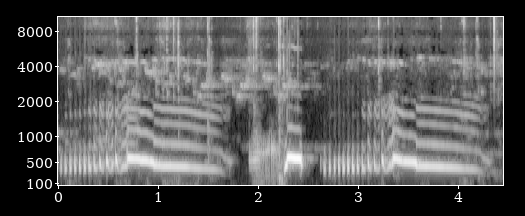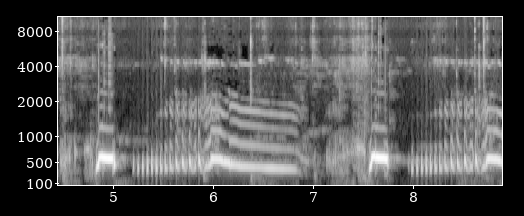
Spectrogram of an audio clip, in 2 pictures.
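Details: Turtle dove lure call to make a hesitant rival respond: a steady cycle of purring pulsed coos drawn out into descending notes, with a short sharp note between each of about four phrases.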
